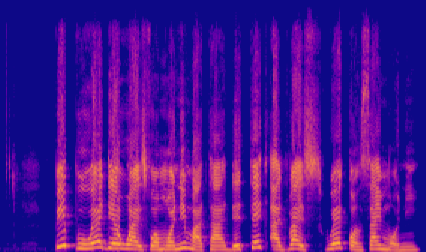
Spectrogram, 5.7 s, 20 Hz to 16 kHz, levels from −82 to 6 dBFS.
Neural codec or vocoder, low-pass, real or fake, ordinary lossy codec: vocoder, 44.1 kHz, 128 mel bands every 256 samples, BigVGAN v2; 14.4 kHz; fake; Opus, 64 kbps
